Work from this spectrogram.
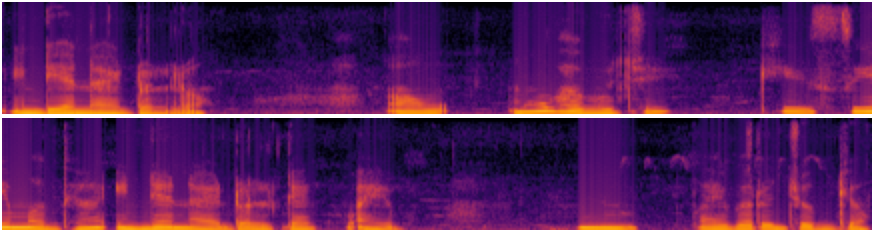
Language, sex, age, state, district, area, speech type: Odia, female, 18-30, Odisha, Kendujhar, urban, spontaneous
